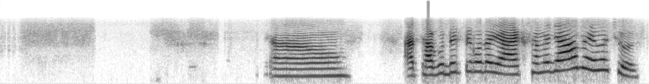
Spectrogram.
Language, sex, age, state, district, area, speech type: Bengali, female, 45-60, West Bengal, North 24 Parganas, urban, conversation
